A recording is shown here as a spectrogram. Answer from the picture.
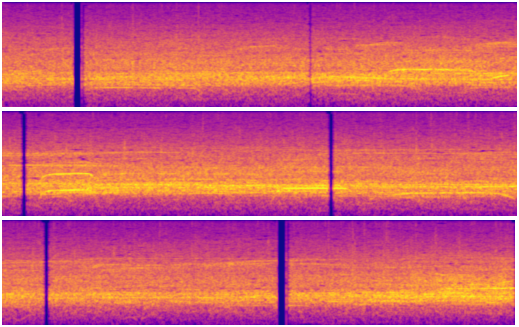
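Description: Large arena crowd cheering and applauding, with scattered shouts and whoops over steady clapping. The sound cuts out for an instant five times.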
